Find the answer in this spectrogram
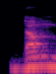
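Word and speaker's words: dumb: डम बोलते हैं। डम बी साइलेंट।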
